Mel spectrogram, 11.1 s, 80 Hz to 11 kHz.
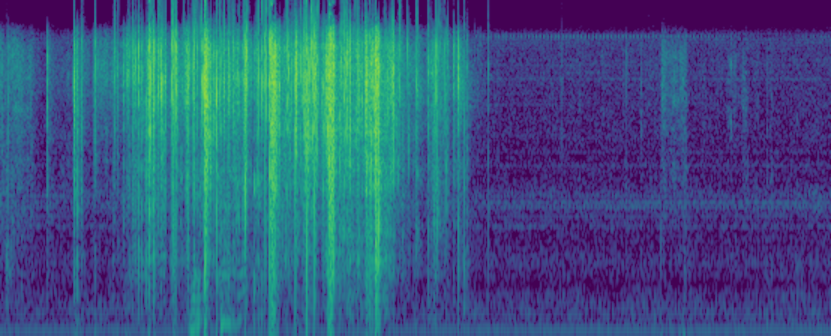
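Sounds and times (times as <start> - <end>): faint steady hum: 0.0 - 11.0
foil wrapper crinkling and tearing: 1.0 - 6.4.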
